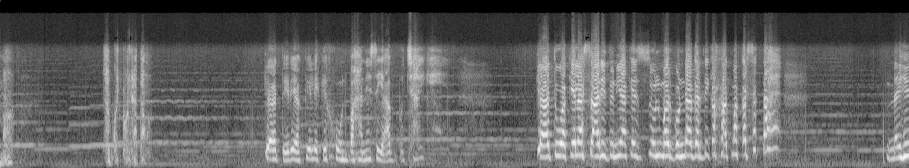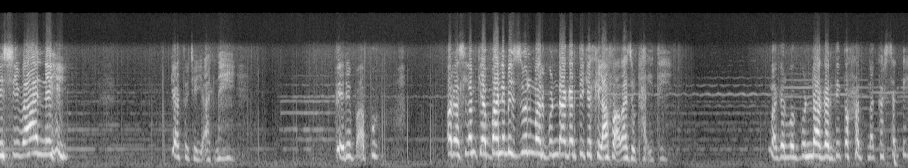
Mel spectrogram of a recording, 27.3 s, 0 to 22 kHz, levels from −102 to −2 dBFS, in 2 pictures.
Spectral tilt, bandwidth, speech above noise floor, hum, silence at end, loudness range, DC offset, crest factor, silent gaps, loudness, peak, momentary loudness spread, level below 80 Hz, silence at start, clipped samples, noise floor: -1.5 dB/octave; 16 kHz; 33 dB; none; 0 s; 12 LU; under 0.1%; 18 dB; none; -16 LUFS; -2 dBFS; 16 LU; -60 dBFS; 0 s; under 0.1%; -49 dBFS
